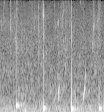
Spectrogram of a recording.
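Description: A female diamondback terrapin splashing at the edge of the water in a brackish exhibit tank, looking for her food: four wet plops and slaps in a steady rhythm about half a second apart, each with a short gurgling tail, with no talking.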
